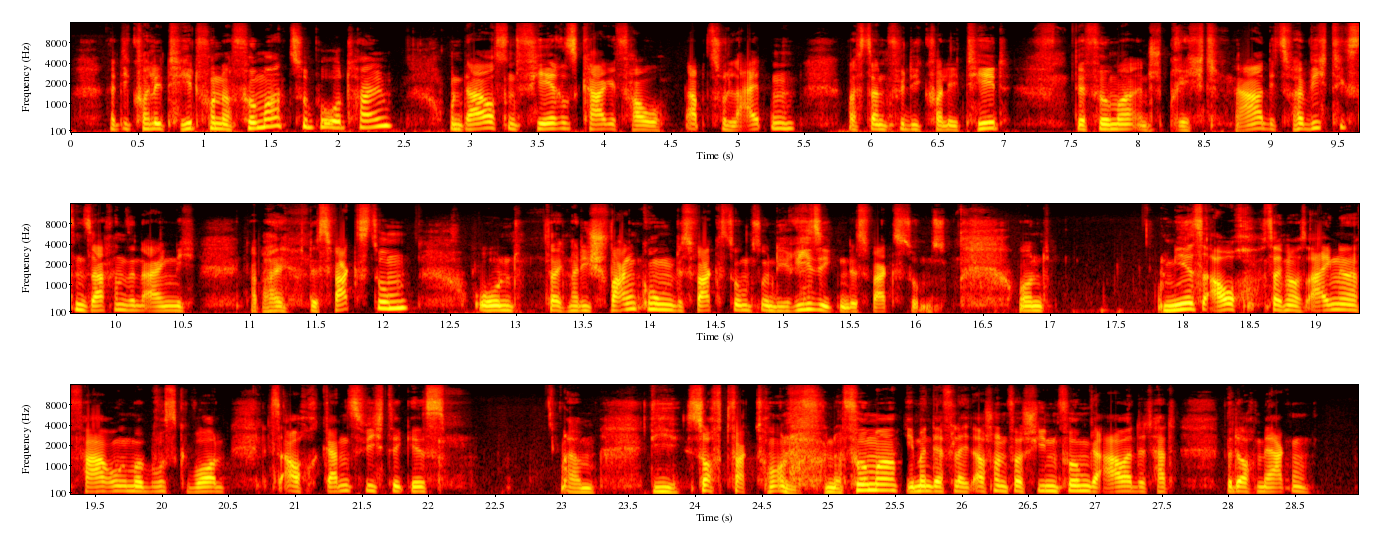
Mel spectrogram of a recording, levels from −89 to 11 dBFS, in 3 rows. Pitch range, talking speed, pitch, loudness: 150-180 Hz, 165 wpm, 160 Hz, -18 LUFS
